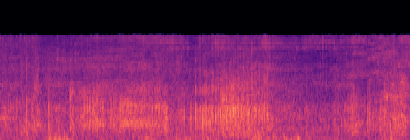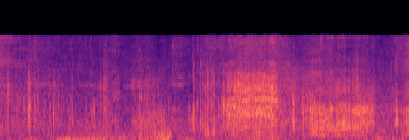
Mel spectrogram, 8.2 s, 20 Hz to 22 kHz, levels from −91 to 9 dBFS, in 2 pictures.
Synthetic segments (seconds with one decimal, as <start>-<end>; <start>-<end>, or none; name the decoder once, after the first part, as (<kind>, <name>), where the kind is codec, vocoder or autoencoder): 2.8-4.7 (vocoder, Vocos)

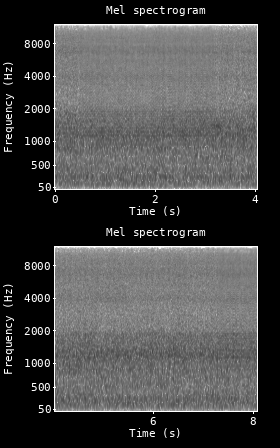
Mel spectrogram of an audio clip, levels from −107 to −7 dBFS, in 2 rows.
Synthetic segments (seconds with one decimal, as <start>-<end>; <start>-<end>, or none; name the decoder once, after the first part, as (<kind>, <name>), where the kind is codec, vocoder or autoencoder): 0.5-3.2 (vocoder, Vocos); 7.3-8.1

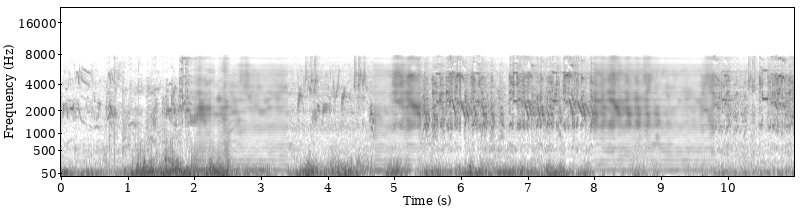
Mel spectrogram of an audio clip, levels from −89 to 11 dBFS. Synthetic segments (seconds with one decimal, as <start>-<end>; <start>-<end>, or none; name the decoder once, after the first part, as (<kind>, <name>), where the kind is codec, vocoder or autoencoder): 2.0-3.4 (vocoder, Vocos); 4.7-5.4; 8.0-9.8

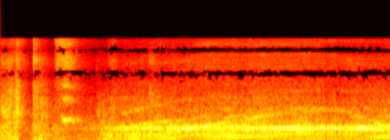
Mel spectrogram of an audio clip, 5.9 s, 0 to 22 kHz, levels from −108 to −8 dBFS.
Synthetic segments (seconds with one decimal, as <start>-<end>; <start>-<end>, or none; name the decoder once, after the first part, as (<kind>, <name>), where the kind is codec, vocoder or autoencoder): none

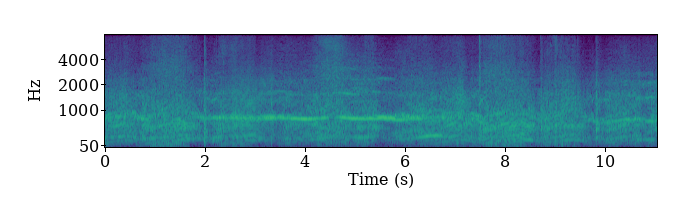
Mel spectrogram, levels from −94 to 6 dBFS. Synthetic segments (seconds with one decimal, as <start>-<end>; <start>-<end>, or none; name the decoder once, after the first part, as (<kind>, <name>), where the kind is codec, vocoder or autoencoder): 2.4-3.4 (vocoder, Vocos)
